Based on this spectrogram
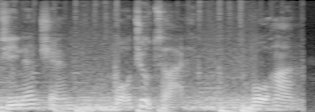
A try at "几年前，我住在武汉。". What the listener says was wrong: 住在 在 is not accurate.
